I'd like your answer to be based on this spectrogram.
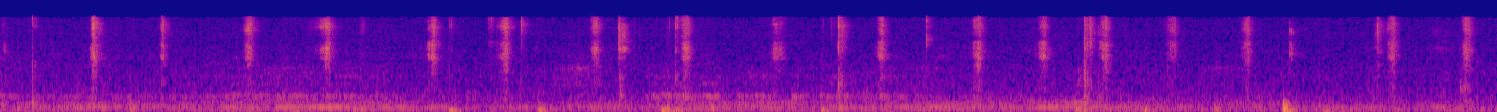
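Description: A small solid chunk of purple kinetic sand held between the fingers is cut and scraped with a dark metal blade, and sand crumbles off. Quick, crisp bright clicks and scratches repeat throughout over a soft low rumble.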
